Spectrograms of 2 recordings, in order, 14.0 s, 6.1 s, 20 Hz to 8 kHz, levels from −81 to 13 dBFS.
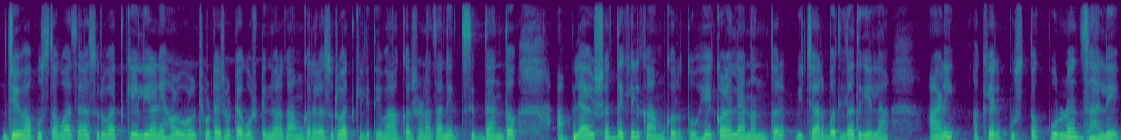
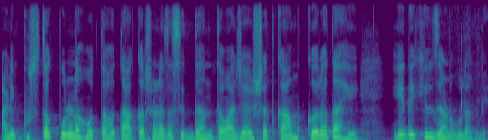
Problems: constant background noise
